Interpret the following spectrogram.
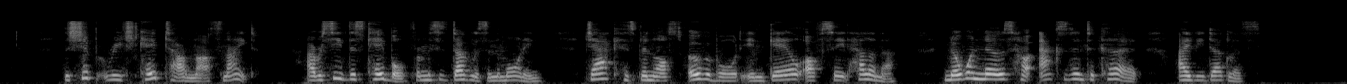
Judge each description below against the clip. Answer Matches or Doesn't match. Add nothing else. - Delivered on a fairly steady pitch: Doesn't match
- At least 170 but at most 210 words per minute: Doesn't match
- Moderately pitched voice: Doesn't match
